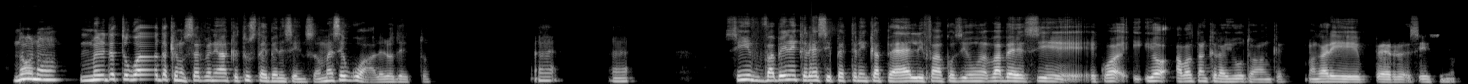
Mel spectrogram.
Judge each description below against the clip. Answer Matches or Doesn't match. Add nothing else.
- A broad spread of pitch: Matches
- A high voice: Doesn't match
